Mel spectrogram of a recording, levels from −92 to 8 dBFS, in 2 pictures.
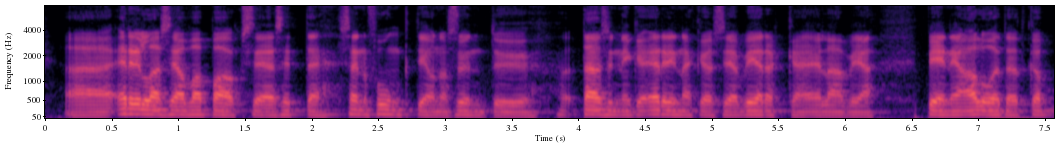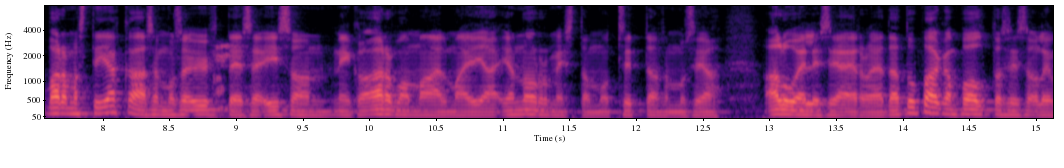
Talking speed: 130 wpm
